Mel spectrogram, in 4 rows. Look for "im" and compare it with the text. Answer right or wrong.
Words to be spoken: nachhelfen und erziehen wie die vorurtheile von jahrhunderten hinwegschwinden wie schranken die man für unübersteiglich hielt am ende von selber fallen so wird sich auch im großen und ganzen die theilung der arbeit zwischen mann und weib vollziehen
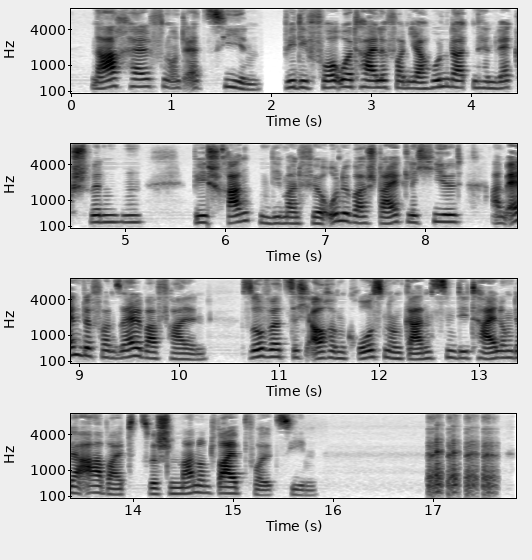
right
